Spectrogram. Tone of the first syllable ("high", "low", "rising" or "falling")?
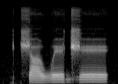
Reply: low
